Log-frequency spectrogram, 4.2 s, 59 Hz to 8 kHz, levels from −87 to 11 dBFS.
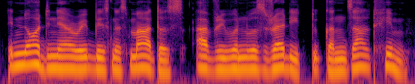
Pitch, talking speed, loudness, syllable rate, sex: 145 Hz, 160 wpm, -17 LUFS, 5.7 syllables/s, male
